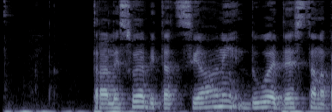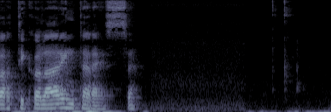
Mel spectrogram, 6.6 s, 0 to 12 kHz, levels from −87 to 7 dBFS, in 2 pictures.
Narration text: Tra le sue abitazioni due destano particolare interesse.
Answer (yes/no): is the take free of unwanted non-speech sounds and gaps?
yes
